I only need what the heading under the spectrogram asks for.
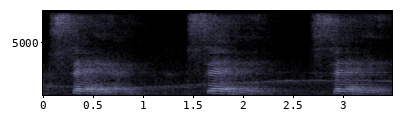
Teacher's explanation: Bên này nguyên âm của nó là âm /e/ và âm /i/ Mình đọc nhanh ha /ei/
